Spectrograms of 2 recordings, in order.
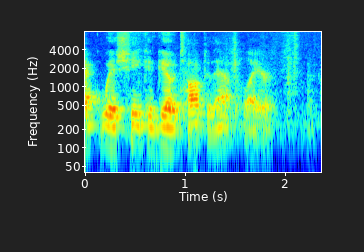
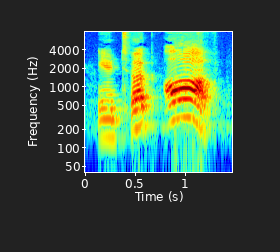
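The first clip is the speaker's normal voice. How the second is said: loud, slow, rising to a high shout; dramatic outburst; 10 semitones higher, 19 dB louder, much slower than usual. A narrator's reading. Narrator ends as the boy flees, shouting. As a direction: shout the climax of the tale.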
